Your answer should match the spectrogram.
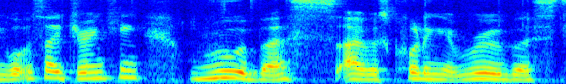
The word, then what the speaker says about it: Rooibos: Rooibos. I was calling it Rooibos tea. My South African friends, thank you so much. It was Rooibos?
